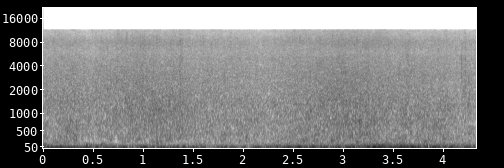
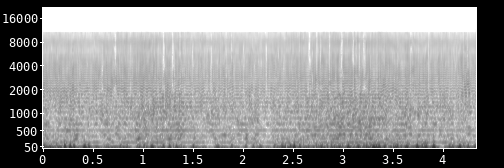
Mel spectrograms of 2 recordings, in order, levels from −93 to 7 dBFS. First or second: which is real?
first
